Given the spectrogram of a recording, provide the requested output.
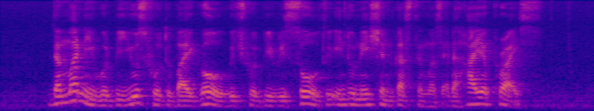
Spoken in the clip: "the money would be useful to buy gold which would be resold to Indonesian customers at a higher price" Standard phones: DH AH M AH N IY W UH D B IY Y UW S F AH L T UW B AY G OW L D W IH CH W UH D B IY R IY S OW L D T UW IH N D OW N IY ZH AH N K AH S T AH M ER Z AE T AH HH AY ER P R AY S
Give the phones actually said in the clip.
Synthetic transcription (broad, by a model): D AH M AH N IY W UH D B IY Y UW S F AH L T UW B AY G OW L W IH CH W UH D B IY R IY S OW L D T UW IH N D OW N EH SH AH N K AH S T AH M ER S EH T AH HH AY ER P R AY S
